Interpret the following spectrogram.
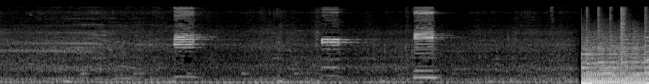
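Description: Three short vehicle horn honks, a second or so apart, over low steady road and crowd noise. Loud electronic music comes in just before the end.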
